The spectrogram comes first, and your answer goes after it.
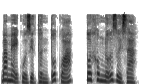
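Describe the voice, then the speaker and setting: A woman's voice: medium pitch, lively intonation, brisk, dry recording, studio quality, natural voice. A woman voicing a lonely little boy ghost who whimpers and pleads, in an audiobook reading. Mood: tearful. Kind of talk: audiobook narration.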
